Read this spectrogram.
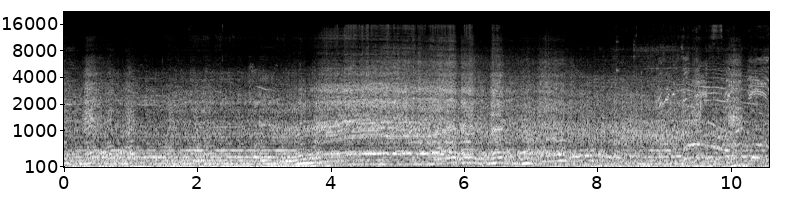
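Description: A monster truck engine roars loudly and revs.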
